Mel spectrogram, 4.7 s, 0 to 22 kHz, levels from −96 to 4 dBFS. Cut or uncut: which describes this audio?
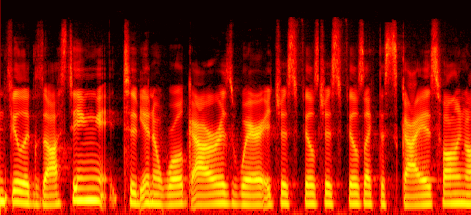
cut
